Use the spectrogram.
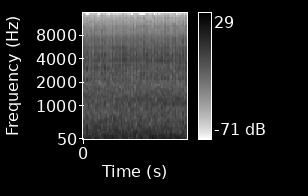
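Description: A 2025 Hyundai i20 N Line manual idles at rest, giving a steady, even hum with no revving and no voices.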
